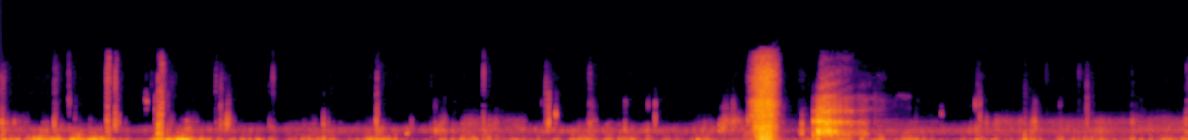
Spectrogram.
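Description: A sharp, loud sneeze bursts out once over low rustling and handling noise, with a brief breathy follow-up just after.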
